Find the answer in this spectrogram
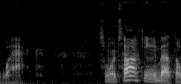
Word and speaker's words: WACC: capital is abbreviated wac which is pronounced wack so we're talking about the wack we need to keep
